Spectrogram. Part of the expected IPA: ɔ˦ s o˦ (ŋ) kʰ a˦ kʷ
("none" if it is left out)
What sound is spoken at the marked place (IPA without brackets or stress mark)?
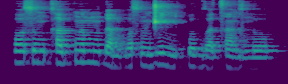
ŋ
